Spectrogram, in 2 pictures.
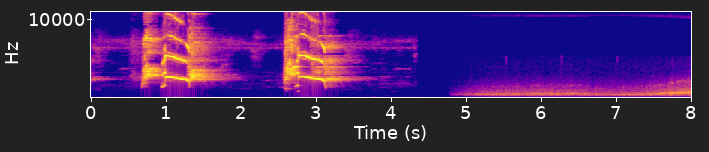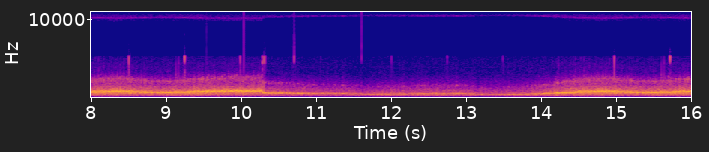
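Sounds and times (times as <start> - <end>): steady whooshing noise: 4.8 - 16.0.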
